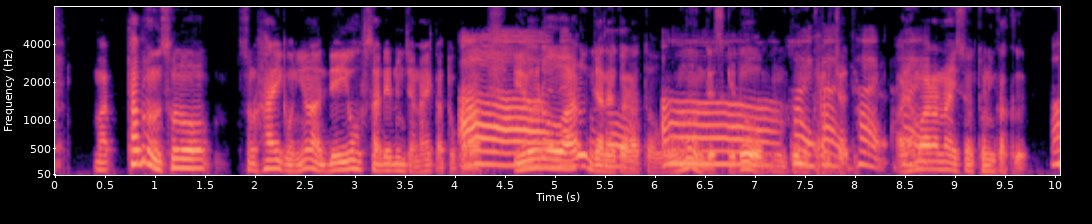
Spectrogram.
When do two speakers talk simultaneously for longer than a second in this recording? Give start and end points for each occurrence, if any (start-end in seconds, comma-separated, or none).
4.0-8.9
